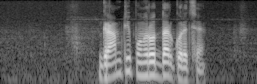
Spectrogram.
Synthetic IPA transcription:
ɡɾamʈiponoɾod̪ːaɾkoɾet͡ɕʰe

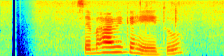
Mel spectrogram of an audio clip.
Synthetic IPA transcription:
sebʱaːʋikəɦeːt̪u

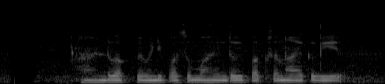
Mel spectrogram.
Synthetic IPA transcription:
haːɳɖuʋak̚beʋinipasumaɦind̪oʋipakʂənaːjəkəʋiːɾə̰

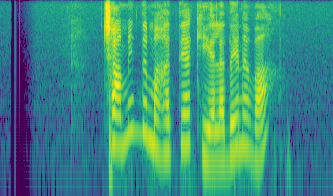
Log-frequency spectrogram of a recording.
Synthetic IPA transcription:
t͡ʃɐmind̪əmɐɦɐt̪jaːkijəlɐd̪enəʋa

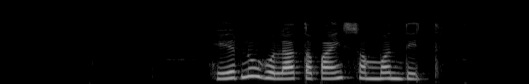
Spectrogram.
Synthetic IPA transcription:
hernuɦolat̪ʌpaĩsʌmbʌnd̪ʱit̪

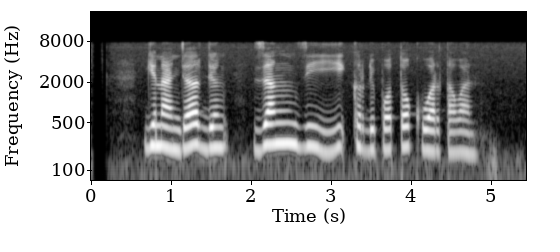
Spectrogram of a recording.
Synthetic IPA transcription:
ɡinaɲd͡ʒard͡ʒɨŋzaŋziikɨrdipɔt̪ɔkuwart̪awan

